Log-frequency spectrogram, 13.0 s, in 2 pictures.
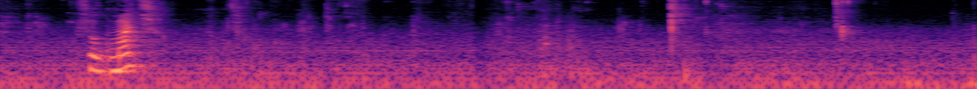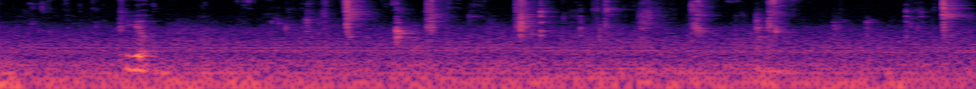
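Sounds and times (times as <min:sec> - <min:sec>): person biting and chewing food: 0:08.0 - 0:13.0.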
